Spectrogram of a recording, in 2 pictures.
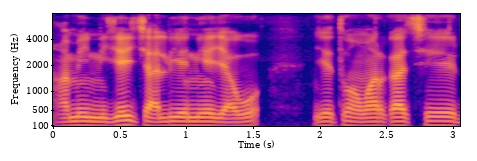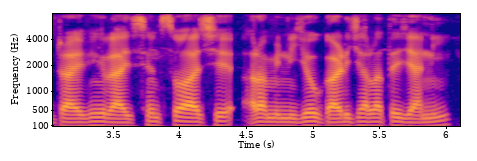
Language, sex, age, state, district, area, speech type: Bengali, male, 18-30, West Bengal, Bankura, rural, spontaneous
